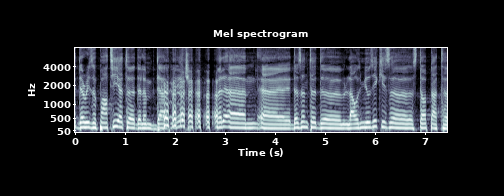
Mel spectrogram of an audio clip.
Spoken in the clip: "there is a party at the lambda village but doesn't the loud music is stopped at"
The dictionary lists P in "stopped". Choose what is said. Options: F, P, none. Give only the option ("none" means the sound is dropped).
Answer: P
